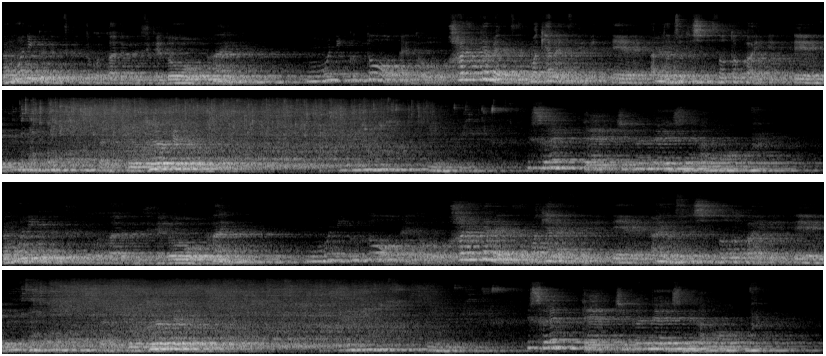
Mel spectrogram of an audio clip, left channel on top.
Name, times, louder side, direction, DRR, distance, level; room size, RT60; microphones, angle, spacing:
voice 1, 0.0-2.0 3.0-8.2 9.2-10.7 12.5-12.7 14.8-14.9, equal, 55° left, -2 dB, 0.9 m, -26 dB
Water / Toilet flush, 8.1-13.4, left 1 dB, 25° left, 0.6 m, -34 dB
voice 2, 8.2-8.8 11.6-12.2 13.5-15.8, equal, 90° right, -4 dB, 1.4 m, -27 dB
9.0 x 4.2 x 3.3 m, 2.9 s
head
